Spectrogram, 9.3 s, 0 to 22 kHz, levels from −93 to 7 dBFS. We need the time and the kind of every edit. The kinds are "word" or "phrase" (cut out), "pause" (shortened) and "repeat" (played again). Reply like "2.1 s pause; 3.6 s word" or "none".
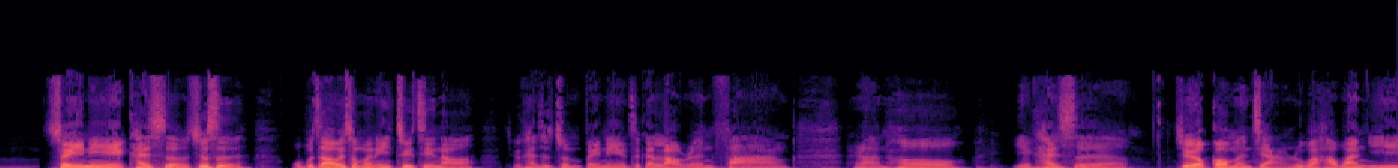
none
